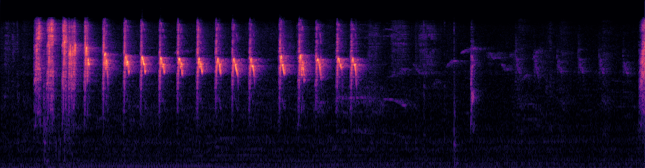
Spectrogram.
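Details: Grey-cheeked bulbul uttering a long run of about twenty sharp, ringing chirps at a brisk, regular pace over five seconds, then quieter scattered notes and a low hum.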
